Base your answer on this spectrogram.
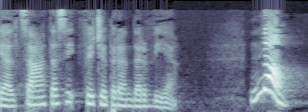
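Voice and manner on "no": sharp shout pitched much higher and louder; one shrill, loud No. A narrator's reading. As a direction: stop her with a piercing cry. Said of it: "gridò lui con la sua voce stridula di un tono più alto del normale".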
